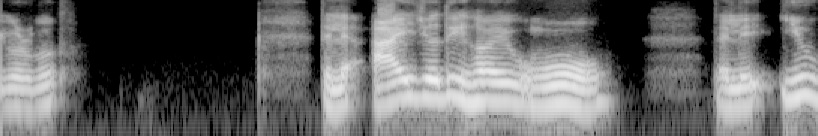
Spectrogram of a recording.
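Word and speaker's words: 我: তাইলে ও এর উপর একটা স্ট্রেস হবে।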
